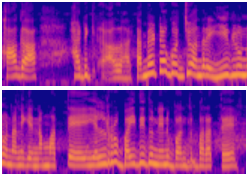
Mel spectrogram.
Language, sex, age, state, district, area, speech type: Kannada, female, 30-45, Karnataka, Bangalore Rural, rural, spontaneous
